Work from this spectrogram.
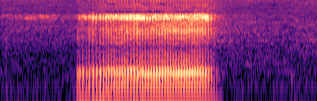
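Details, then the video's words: A sleeping female pet pig, her owner's little princess, resting at home; one low, rough, pulsing snore lasting under a second, dense with buzzing layered tones, in a quiet indoor room. "A princesa porquinha roncando!!!"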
